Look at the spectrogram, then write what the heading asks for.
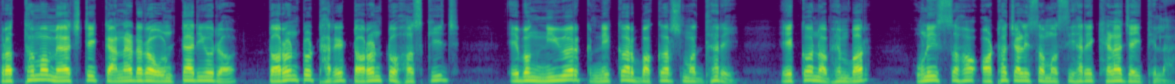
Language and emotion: Odia, neutral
